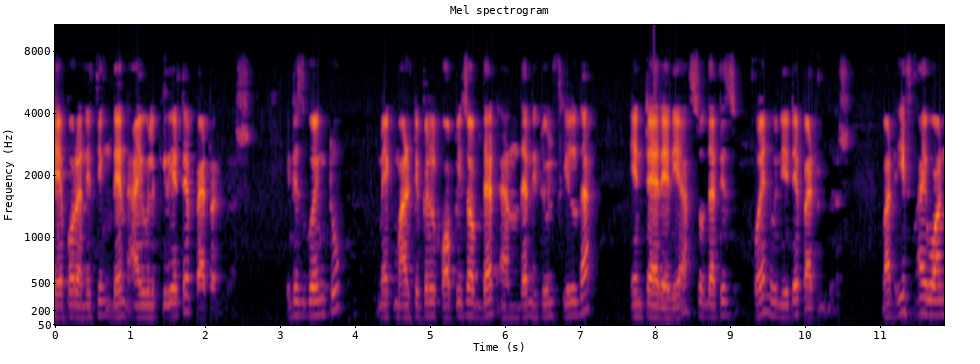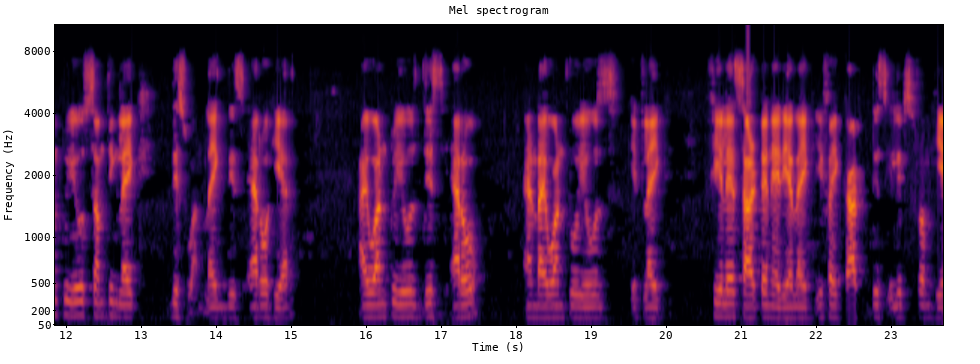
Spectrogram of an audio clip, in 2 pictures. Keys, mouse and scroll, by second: 15.9 ctrl+c, 16.7 click, 17.1 ctrl+v, 18.6-23.6 drag.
